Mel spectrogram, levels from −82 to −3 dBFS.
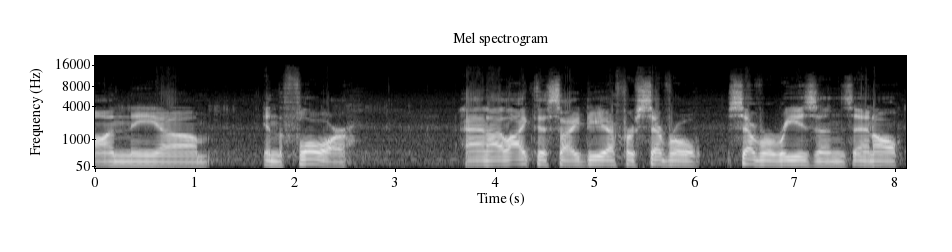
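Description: No technical faults can be heard anywhere in this audio.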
